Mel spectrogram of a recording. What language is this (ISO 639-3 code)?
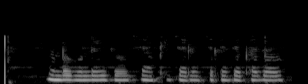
ori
